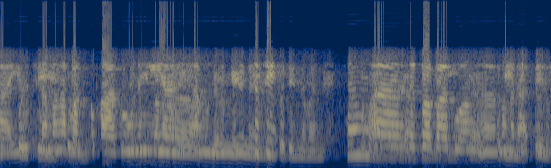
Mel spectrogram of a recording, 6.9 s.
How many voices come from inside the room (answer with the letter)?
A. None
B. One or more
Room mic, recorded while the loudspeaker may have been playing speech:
A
